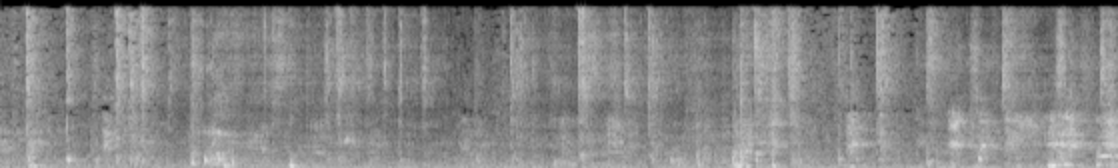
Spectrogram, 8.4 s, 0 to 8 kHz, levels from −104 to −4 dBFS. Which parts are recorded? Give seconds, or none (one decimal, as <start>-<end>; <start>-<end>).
0.0-1.3; 3.4-3.9; 6.0-6.9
